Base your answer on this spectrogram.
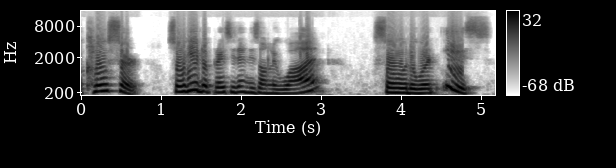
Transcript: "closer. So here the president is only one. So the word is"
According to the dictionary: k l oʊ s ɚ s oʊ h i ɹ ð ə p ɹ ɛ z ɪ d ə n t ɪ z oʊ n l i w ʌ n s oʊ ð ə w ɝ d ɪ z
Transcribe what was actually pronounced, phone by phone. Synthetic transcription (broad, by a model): k l oʊ s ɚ s oʊ h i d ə p ɹ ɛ s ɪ d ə n ɪ s oʊ n l i w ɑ n s oʊ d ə w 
